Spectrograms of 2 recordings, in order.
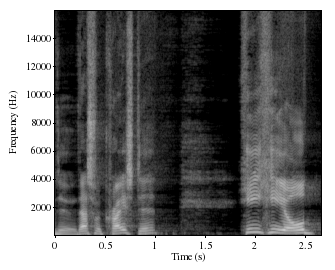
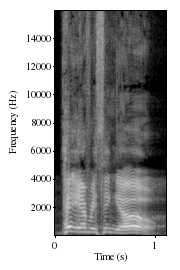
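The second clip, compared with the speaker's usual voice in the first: sharp, louder, higher demand for payment; angry demand; 5 semitones higher, 7 dB louder, faster than usual. Acted. Servant choking his debtor, angry demand. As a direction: bark it like a creditor grabbing a throat.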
